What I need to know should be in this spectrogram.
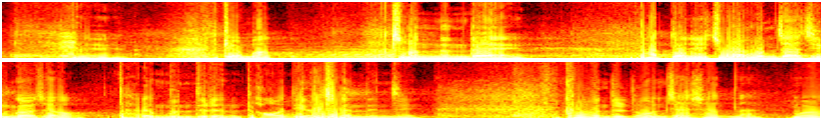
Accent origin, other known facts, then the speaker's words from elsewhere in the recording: Daejeon, South Korea; now in Seoul, South Korea; 제가 고향이 대전인데 대전에는 좀처럼 그런 일이 없는데 이제 서울에 와서 살다 보니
